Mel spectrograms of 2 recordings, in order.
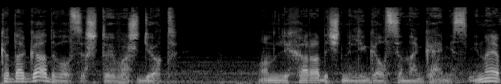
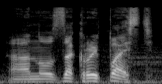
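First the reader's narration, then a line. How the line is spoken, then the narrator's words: Roared. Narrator (Russian): взревела тетка Люда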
